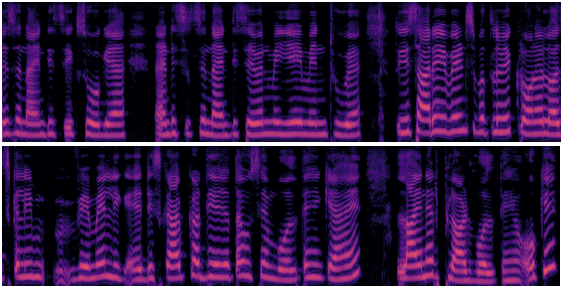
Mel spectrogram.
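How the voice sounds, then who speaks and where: A woman's voice: high voice, fairly even intonation, brisk, no room sound, clean studio sound. A woman teaching English literature for exam prep, who asks rhetorical questions and answers them herself, calling her listeners friends. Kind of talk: exam-prep lesson, reading questions then explaining.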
